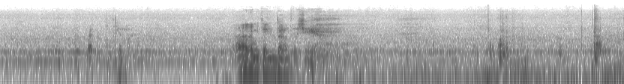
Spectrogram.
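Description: Honeybees buzz as they swarm over an open hive.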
